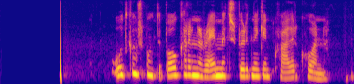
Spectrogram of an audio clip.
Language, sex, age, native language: Icelandic, female, 40-49, Icelandic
